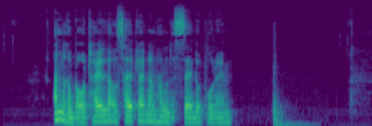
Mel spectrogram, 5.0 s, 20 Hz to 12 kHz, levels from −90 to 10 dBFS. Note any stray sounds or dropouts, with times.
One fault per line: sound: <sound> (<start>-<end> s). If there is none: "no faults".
sound: thud (3.6-4.3 s)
